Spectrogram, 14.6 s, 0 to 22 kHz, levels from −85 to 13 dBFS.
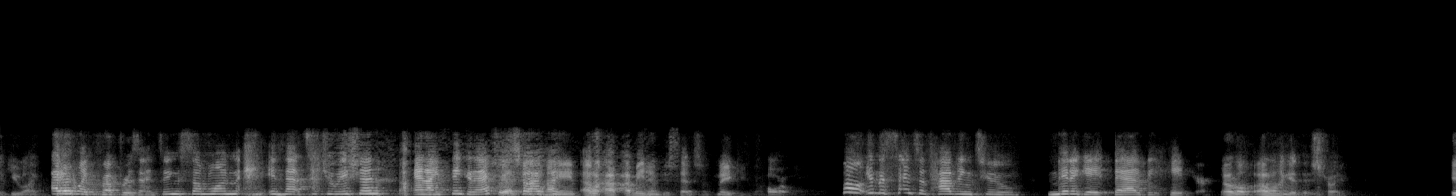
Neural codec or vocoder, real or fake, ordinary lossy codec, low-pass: codec, 16 kHz, 1.1 kbps, Voila-Tokenizer; fake; Opus, 24 kbps; 7.2 kHz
